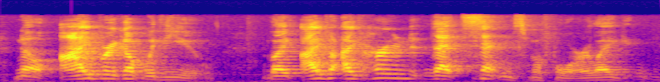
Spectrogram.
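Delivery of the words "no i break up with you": mock curt, clipped delivery, louder. Imitating a character ending a relationship: imitating a curt breakup. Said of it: "she's being curt".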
